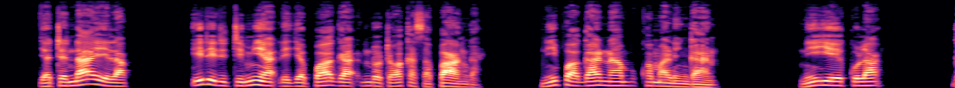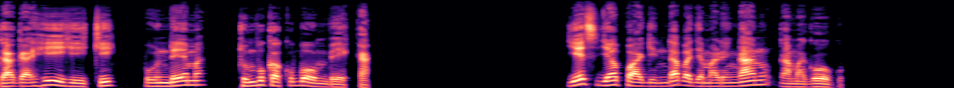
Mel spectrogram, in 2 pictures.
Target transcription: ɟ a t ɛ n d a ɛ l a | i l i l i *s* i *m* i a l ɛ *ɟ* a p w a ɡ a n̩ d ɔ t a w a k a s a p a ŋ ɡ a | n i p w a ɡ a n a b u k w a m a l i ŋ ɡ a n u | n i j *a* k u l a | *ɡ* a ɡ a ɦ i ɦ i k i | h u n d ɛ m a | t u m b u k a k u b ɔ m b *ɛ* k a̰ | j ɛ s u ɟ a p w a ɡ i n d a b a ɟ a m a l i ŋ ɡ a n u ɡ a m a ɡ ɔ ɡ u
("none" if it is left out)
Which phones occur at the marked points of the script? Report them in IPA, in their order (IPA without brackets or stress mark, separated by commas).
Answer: t, m, ɟ, ɛ, ɡ, ɛ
